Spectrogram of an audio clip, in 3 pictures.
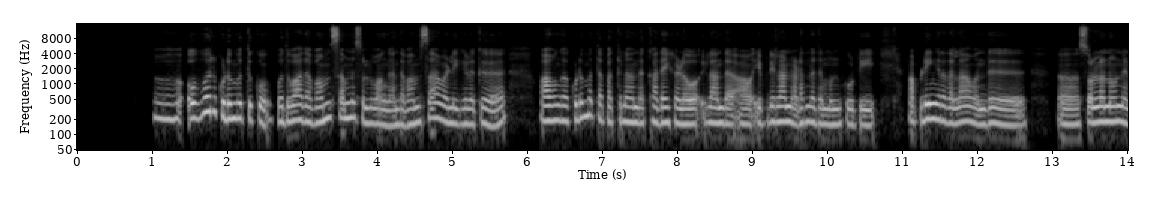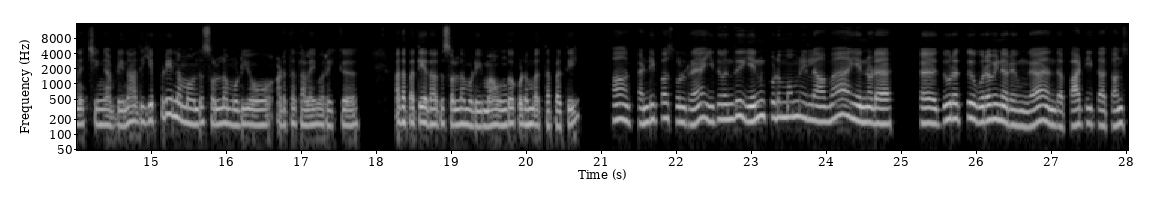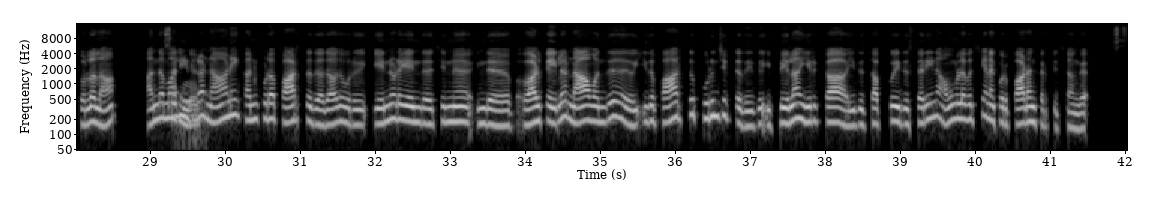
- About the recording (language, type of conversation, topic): Tamil, podcast, உங்கள் முன்னோர்களிடமிருந்து தலைமுறைதோறும் சொல்லிக்கொண்டிருக்கப்படும் முக்கியமான கதை அல்லது வாழ்க்கைப் பாடம் எது?
- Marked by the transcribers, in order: none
